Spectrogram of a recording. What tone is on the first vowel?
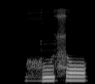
low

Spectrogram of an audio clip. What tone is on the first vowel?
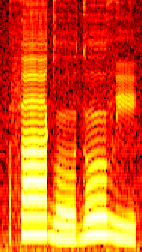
high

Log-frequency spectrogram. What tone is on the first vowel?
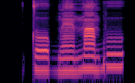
low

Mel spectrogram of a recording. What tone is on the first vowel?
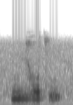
high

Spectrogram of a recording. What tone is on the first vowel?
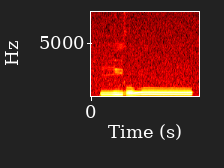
high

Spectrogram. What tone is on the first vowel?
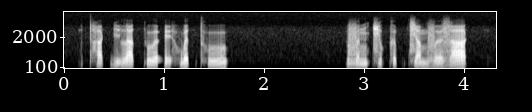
low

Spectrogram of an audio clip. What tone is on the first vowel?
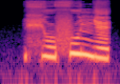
low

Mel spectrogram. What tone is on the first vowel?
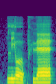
falling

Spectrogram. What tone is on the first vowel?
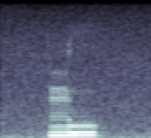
falling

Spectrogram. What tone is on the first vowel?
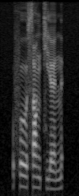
falling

